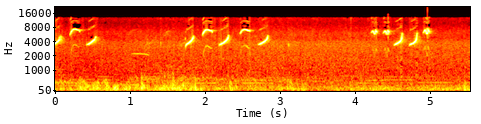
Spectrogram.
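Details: In strong wind, a cinereous tit sings steadily. Quick high whistled notes come in paired, swooping phrases of four to five, with short gaps between, over a low continuous rush of wind.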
